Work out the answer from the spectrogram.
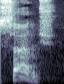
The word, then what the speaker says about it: Saros: Saros vem do grego saru, que significa Saros, pronuncia-se Saros, né?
